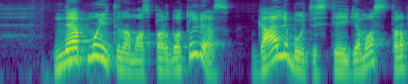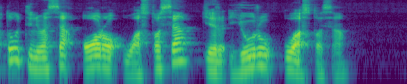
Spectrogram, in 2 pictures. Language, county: Lithuanian, Kaunas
